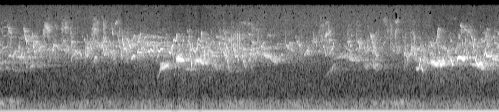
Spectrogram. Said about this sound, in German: Jedenfalls war die Blaumeise auch noch drin als Vertreterin der Rhythmiker.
